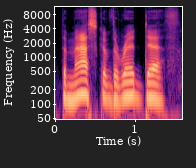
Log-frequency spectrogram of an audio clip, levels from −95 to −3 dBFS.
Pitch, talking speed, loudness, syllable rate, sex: 135 Hz, 225 wpm, -19 LUFS, 4.3 syllables/s, male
